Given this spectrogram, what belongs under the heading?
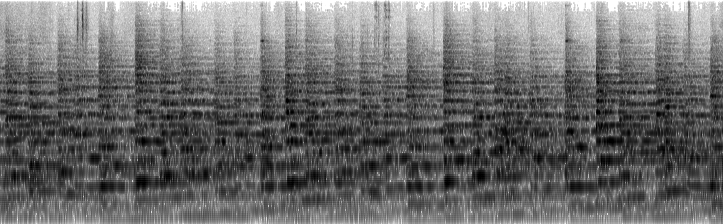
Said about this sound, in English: I think we can just stand out here for a little bit and listen to the bells together.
